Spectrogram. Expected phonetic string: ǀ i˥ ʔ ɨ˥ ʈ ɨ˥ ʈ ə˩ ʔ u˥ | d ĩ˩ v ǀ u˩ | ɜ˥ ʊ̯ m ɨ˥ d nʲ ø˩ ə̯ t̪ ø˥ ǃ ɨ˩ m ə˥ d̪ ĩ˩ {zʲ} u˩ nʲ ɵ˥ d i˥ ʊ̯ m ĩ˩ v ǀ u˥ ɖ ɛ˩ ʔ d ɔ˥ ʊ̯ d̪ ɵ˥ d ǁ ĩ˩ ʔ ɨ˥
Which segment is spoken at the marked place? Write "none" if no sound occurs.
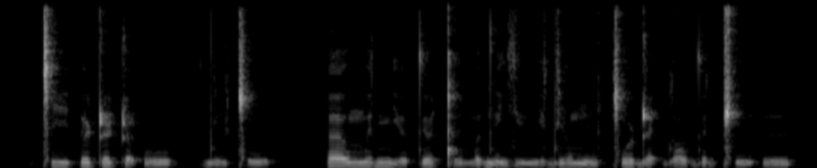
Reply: zʲ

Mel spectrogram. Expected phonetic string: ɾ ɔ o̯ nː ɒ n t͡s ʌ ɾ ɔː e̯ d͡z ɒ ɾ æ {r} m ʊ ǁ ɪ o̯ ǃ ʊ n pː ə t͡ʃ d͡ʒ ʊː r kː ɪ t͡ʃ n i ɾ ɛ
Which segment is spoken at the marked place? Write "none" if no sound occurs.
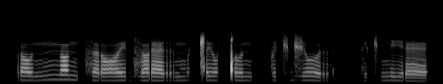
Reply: r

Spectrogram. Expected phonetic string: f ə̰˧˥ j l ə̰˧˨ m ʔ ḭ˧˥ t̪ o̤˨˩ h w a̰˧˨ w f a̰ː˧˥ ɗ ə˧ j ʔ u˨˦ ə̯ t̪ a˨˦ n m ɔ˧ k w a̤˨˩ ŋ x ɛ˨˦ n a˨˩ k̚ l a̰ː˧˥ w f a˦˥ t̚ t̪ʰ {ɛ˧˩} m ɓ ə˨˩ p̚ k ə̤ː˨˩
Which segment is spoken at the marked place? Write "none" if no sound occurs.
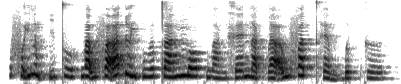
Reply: ɛ˧˩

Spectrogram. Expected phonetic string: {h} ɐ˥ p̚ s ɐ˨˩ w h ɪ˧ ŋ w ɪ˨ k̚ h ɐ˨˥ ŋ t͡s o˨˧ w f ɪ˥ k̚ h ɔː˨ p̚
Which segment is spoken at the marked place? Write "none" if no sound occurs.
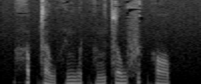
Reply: h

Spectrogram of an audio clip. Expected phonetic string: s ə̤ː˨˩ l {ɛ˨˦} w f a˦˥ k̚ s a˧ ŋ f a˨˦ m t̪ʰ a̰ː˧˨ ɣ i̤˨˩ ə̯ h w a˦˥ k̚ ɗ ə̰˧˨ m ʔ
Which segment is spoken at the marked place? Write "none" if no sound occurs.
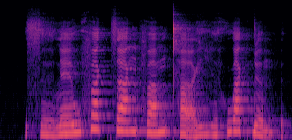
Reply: ɛ˨˦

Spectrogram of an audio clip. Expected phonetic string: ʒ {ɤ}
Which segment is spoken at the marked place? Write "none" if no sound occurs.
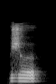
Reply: ɤ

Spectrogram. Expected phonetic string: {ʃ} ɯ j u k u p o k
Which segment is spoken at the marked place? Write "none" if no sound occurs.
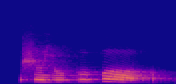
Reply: ʃ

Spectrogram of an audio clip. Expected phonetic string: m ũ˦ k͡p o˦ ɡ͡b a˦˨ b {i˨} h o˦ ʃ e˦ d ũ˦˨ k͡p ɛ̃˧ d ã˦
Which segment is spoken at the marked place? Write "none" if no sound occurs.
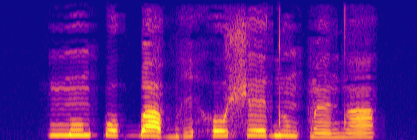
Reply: i˨˦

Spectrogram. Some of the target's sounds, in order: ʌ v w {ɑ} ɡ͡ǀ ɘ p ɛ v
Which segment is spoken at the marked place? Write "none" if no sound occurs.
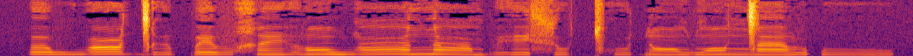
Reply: ɑ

